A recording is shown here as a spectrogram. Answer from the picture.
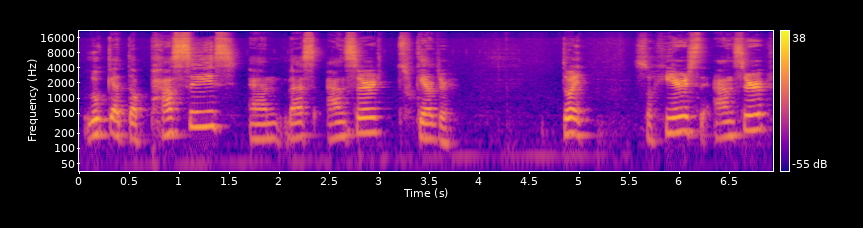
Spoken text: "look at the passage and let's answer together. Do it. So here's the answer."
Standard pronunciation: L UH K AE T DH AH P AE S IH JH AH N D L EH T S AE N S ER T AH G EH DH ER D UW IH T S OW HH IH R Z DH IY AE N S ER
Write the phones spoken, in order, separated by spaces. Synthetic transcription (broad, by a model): L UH K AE T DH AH P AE S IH Z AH N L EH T S AE N S ER T AH G EH DH ER D UW IH T S OW HH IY R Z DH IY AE N S ER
